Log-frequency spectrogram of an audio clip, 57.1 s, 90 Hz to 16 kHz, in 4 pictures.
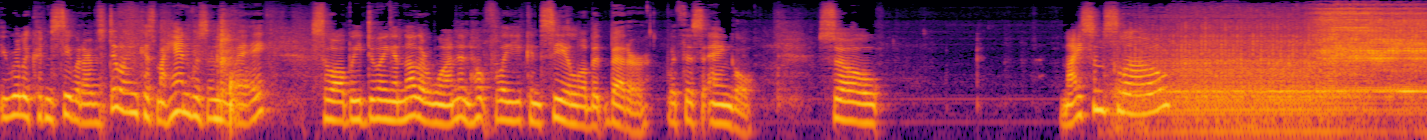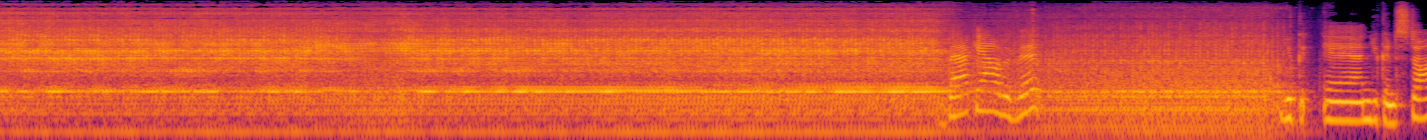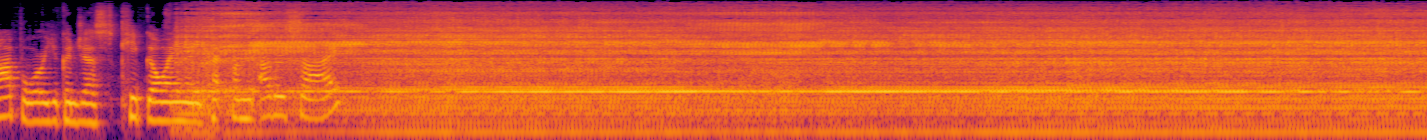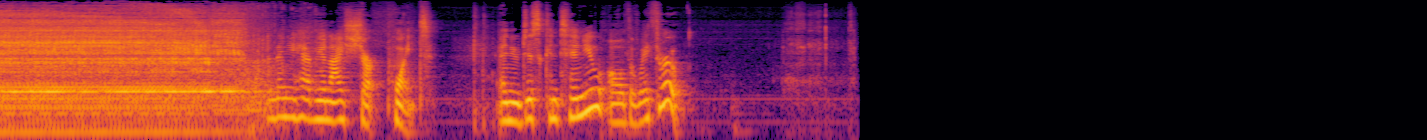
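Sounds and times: scroll saw motor hum: 11.2 - 27.2, 30.2 - 45.6
saw blade rasping through wood: 11.7 - 27.2, 30.2 - 45.7.

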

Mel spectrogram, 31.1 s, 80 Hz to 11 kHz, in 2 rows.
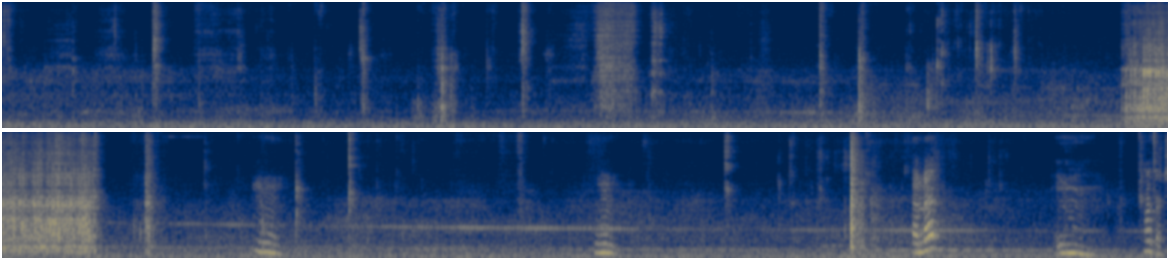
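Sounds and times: slurping through a straw: 15.0 - 16.9.

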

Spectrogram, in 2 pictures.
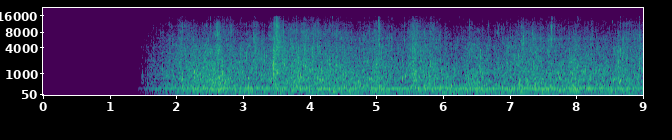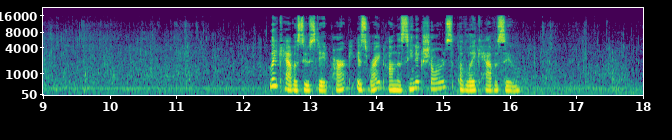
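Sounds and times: small waves lapping on shore: 1.4 - 18.0
steady low hum: 1.6 - 18.0.

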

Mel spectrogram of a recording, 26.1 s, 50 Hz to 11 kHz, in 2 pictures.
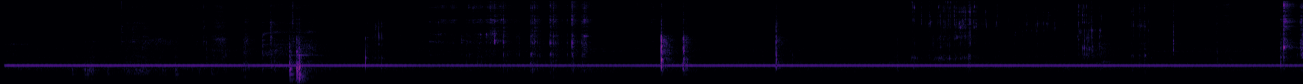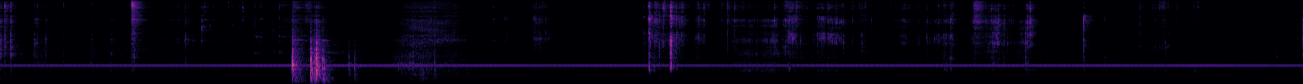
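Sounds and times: faint high-pitched hum: 0.1 - 26.0
liquid trickling into plastic cup: 9.1 - 11.6.

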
